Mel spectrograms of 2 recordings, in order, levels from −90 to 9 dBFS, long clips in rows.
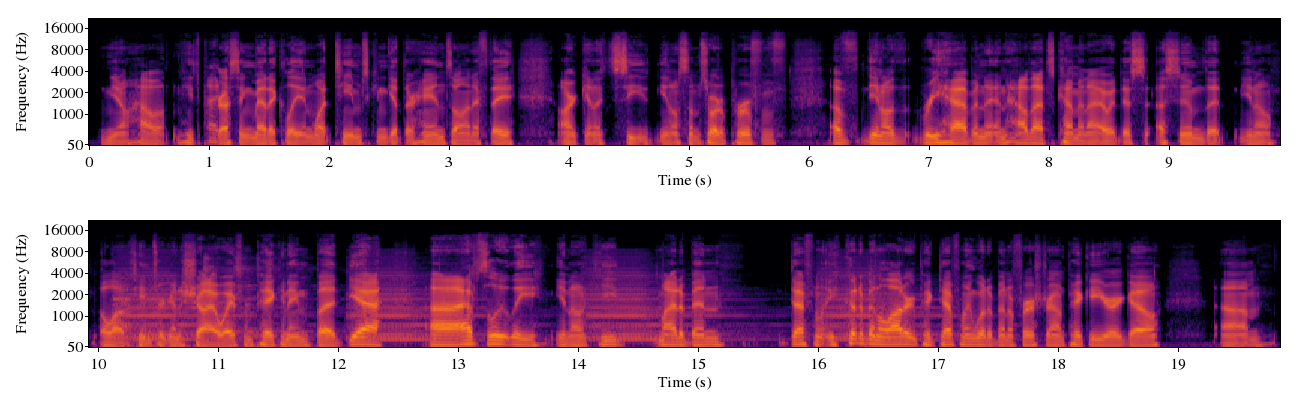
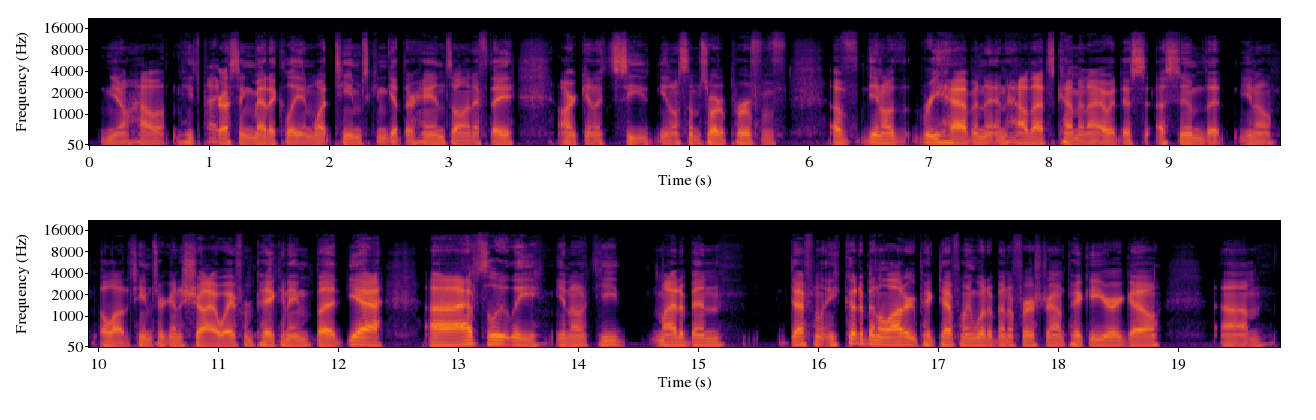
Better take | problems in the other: second | alarm; noticeable; from 10 to 17 s; peak 9 dB below the speech

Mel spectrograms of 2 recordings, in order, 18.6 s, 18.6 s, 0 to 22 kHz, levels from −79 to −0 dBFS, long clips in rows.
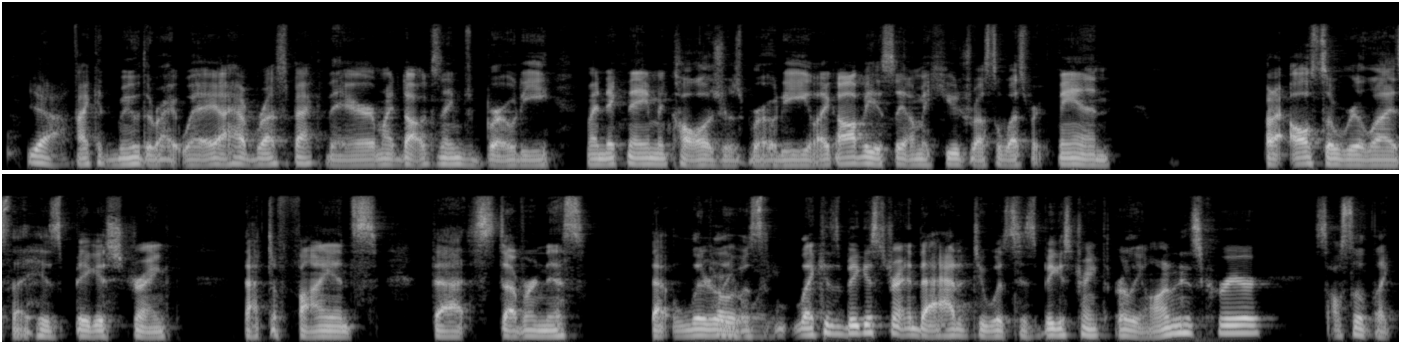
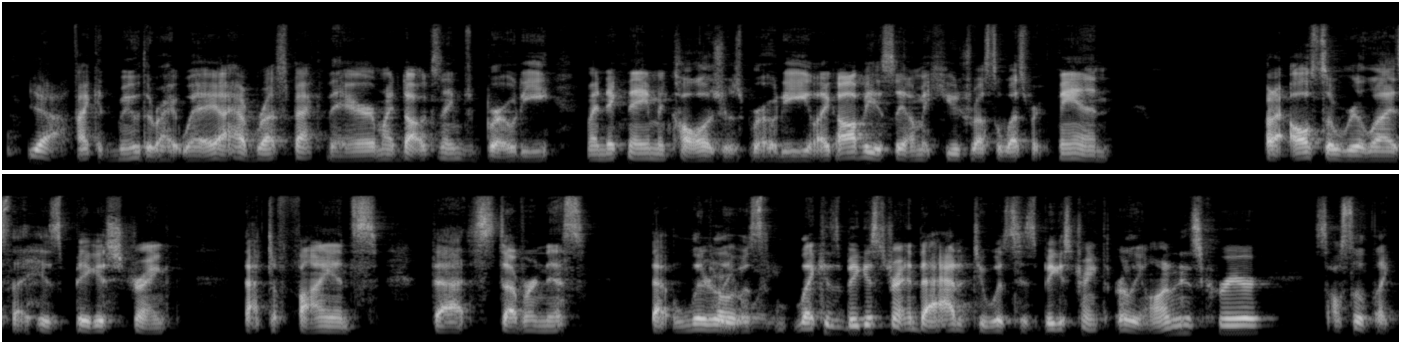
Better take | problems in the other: first | thin; very; fading below 350 Hz

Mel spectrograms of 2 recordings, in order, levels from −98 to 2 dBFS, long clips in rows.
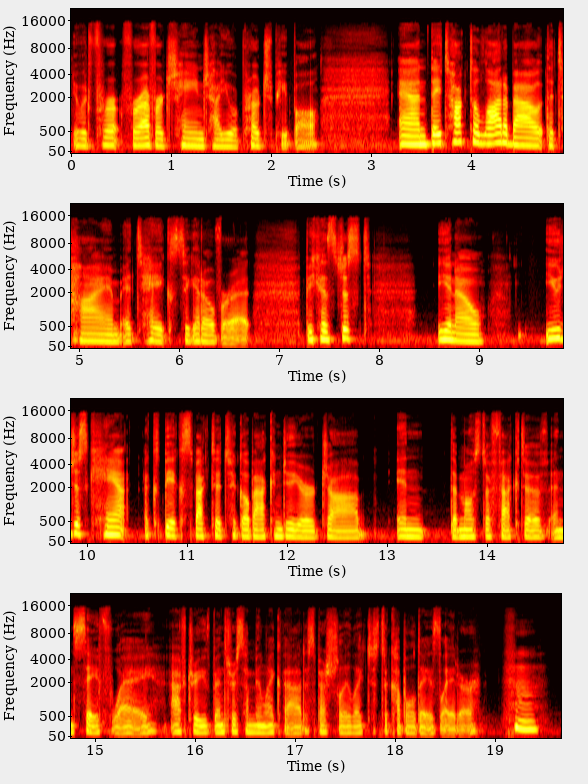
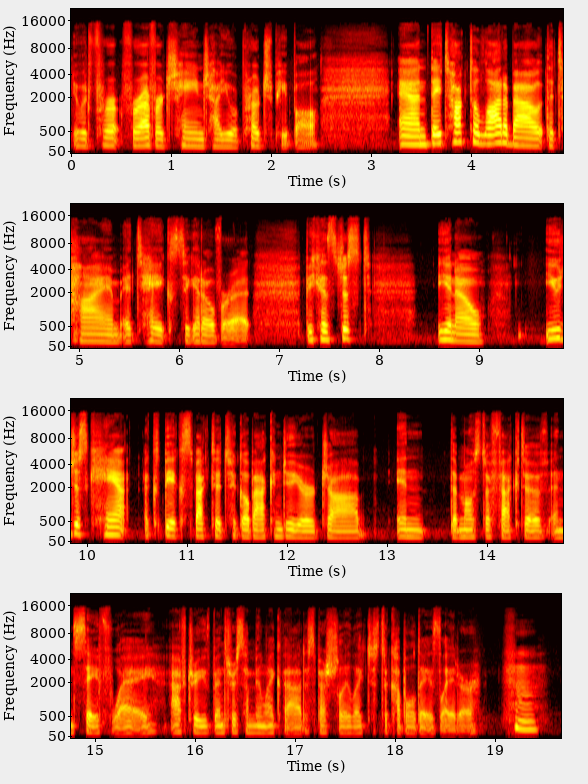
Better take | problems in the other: first | thin; somewhat; fading below 400 Hz

